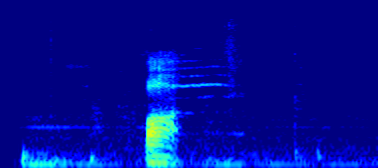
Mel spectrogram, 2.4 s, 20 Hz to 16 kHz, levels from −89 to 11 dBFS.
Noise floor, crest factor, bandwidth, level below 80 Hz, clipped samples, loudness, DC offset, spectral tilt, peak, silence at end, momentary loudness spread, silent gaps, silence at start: -71 dBFS; 26 dB; 11 kHz; -62 dBFS; under 0.1%; -35 LUFS; under 0.1%; -6.5 dB/octave; -16 dBFS; 1.25 s; 25 LU; none; 0.2 s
